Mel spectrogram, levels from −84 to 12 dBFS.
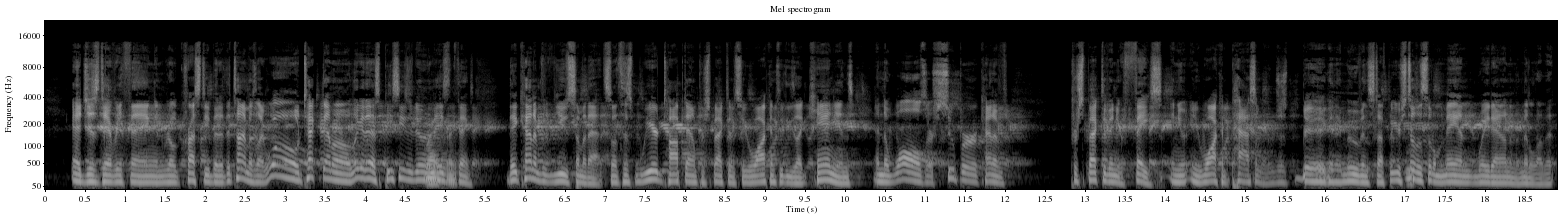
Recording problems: echo of what is said; strong; throughout; 150 ms later, 9 dB below the speech

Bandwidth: 14 kHz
